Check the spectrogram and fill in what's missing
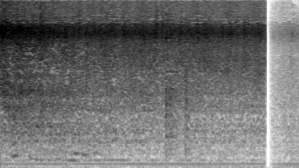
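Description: Fresh coconut milk heats in a kadai to render coconut oil, making a loud, steady, close-up frying hiss with faint stirring. The sound cuts out abruptly near the end, and a softer sizzle follows.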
